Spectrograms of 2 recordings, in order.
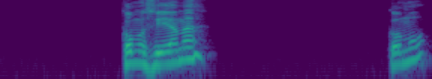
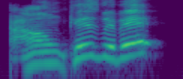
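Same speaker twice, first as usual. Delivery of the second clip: mock baby pleading; 7 semitones higher, 6 dB louder than usual.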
